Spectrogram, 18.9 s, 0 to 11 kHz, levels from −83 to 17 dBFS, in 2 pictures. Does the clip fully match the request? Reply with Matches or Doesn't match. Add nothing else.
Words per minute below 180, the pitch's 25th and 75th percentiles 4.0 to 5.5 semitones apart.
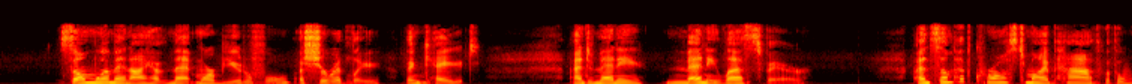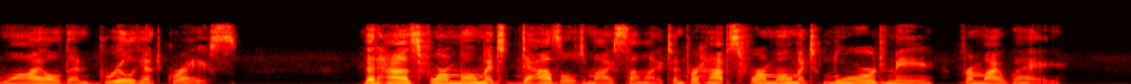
Doesn't match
